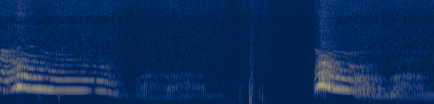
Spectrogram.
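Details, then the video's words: Bruce Wayne, a pet dog, howls at the "other dog" he sees reflected in a closet door's glass; a long drawn-out howl sliding downward, a brief quiet gap, then a shorter falling howl. "Bruce Wayne discussion with other dog"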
